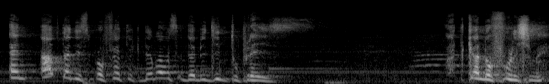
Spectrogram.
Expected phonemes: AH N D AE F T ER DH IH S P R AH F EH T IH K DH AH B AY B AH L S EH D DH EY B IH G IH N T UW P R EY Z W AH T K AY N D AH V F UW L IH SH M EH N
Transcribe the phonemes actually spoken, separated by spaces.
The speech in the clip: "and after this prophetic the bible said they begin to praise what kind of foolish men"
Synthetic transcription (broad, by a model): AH N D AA F T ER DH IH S P R AH F EH T IH K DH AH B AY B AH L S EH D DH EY B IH G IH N T UW P R EY Z W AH T K AY N D AH V F UW L IH SH M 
